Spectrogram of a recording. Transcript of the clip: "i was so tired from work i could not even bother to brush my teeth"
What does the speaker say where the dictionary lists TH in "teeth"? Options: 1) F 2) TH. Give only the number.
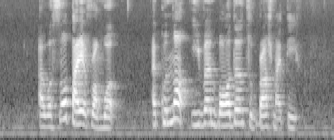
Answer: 1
